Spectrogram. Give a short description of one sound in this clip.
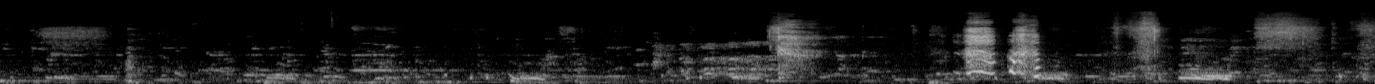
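A young woman talks and laughs with animation over an online call.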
